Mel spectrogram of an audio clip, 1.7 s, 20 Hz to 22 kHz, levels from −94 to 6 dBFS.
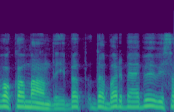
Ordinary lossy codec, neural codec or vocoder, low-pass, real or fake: Opus, 64 kbps; none; 7.2 kHz; real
